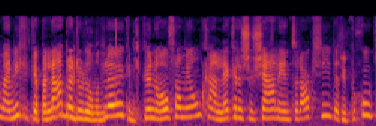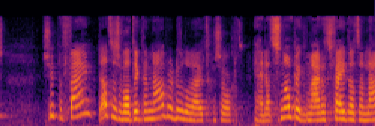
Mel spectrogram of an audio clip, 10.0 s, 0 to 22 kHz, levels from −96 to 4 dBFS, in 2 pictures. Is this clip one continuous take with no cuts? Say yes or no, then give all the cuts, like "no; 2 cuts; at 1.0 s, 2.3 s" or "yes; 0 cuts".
no; 6 cuts; at 1.4 s, 4.5 s, 6.3 s, 6.9 s, 8.3 s, 9.1 s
